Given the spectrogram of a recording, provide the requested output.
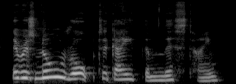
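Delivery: usual speaking voice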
